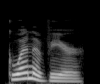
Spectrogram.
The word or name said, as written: guenivere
